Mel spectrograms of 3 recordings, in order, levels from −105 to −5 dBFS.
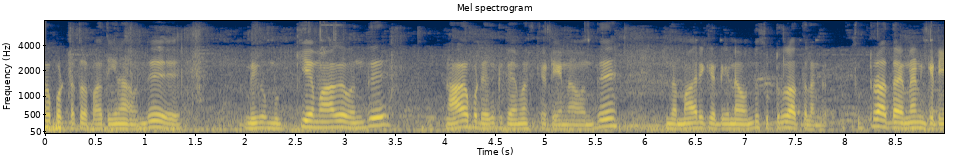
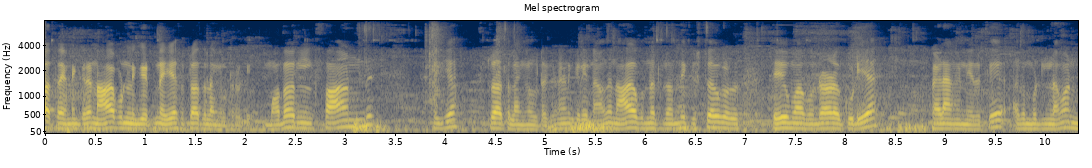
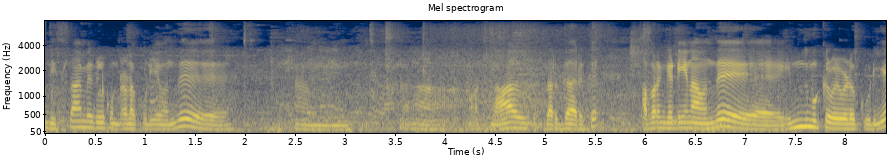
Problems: constant background noise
